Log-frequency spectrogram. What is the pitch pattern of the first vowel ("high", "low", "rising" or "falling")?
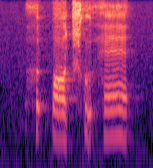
high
